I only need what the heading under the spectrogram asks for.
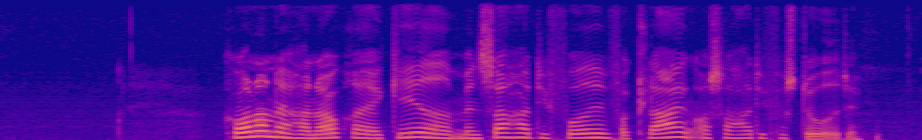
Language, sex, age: Danish, female, 33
